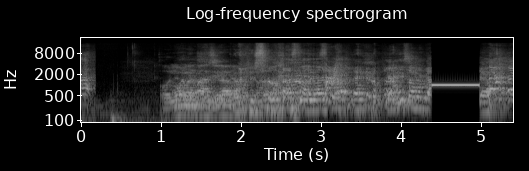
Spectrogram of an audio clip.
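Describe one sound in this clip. Several young men laugh together.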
